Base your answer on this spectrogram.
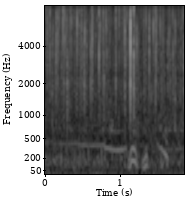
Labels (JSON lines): {"label": "biophony, cascading saw", "recorder": "SoundTrap 600 or HydroMoth"}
